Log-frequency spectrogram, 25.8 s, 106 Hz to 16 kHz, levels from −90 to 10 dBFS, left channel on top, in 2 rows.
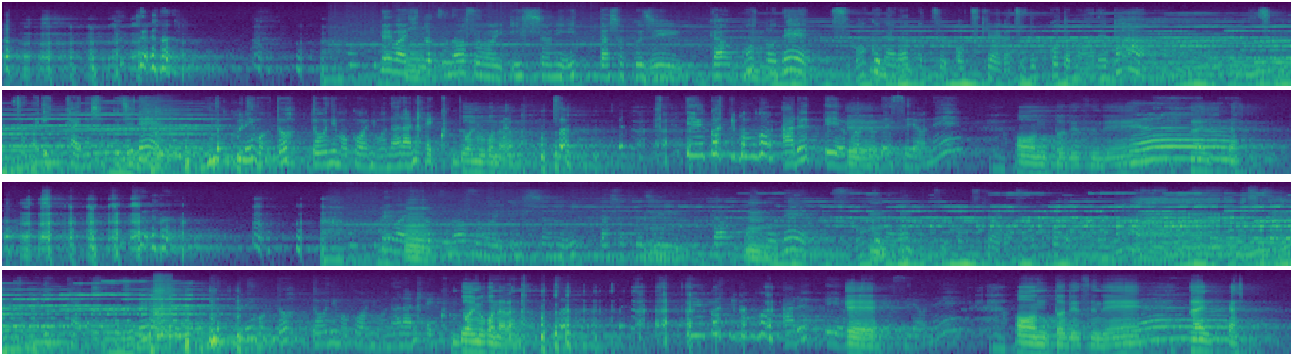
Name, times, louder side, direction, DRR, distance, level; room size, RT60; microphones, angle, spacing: voice 1, 0.2-1.4 2.5-2.6 3.2-4.3 6.4-6.8 7.4-7.8 8.7-9.1 11.3-13.3 14.3-14.6 15.0-15.1 17.4-18.2 19.2-19.8 21.3-21.7 22.6-24.3 24.8-25.3, right 5 dB, 50° right, 14 dB, 0.5 m, -26 dB
voice 2, 1.4-1.8 2.5-2.6 3.5-6.8 7.1-11.5 12.6-12.7 13.0-14.5 14.9-17.5 17.9-18.0 18.5-18.6 19.7-22.5 24.1-25.3, left 6 dB, 80° left, 16 dB, 0.4 m, -27 dB
sound 1, 3.2-21.7, equal, 25° left, 1.8 m, -41 dB
sound 2, 5.5-14.8, right 2 dB, 75° right, 2.2 m, -26 dB
16.0 x 13.5 x 3.4 m, 2.3 s
head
